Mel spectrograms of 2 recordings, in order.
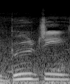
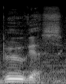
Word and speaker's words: Bugis: Now time for some shopping at the Bougie Street Markets. I think it's actually pronounced Bugis, Colette. But who really knows?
